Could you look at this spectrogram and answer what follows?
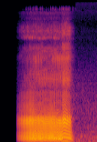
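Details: Cavalier King Charles Spaniel dog: one loud, rattling, buzzing breath sound lasting about a second, likened to a chainsaw; coarse snoring.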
